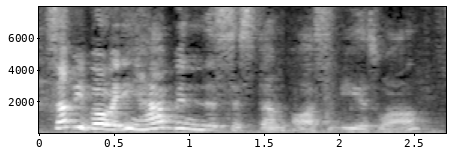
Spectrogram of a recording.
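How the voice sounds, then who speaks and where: A woman's voice: high-pitched, very animated, quick pace, slight background noise. A woman from Trinidad hosting a talk show, polite and reassuring as she moderates the discussion. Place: TV studio. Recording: distant mic with faint ambience.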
